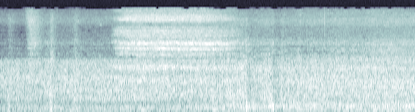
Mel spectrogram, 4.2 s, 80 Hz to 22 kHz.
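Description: Irish Rail 2600 class diesel multiple unit passing close by, its running noise growing louder, with a high-pitched wheel squeal from about one to two and a half seconds in.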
